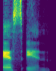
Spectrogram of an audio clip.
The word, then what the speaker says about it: aescin: The active compound is aescin, pronounced "essin".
